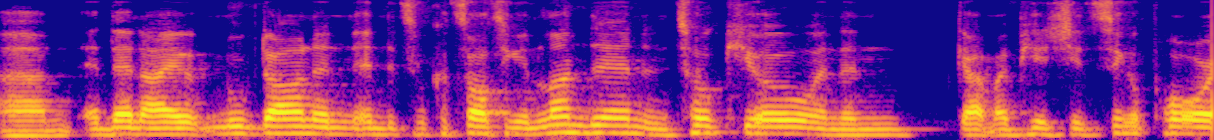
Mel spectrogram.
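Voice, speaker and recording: A man with an American accent and a dark, mellow tone talks at a fairly quick pace. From France. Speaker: school leader and educator. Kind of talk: interview. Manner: many fillers and repetitions.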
